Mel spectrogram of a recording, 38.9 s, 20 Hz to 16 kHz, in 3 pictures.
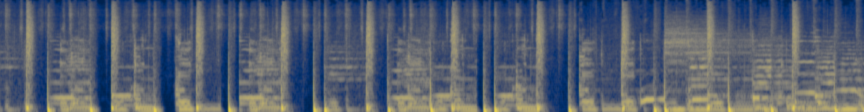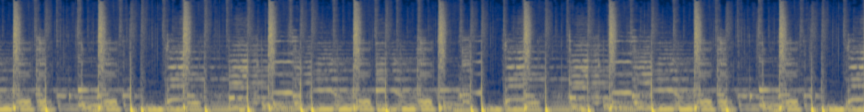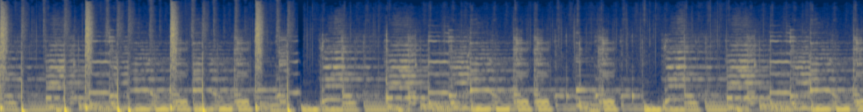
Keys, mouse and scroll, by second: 8.4 space, 8.5-9.4 click, 8.8 space, 10.3-11.7 click, 13.6 space, 13.8 click, 13.9 space, 14.6-16.7 click, 21.6 space, 21.8 click, 22.0 space, 22.8 click, 31.2 click, 34.6 click, 35.3 shift+click, 36.2 r, 37.2-38.8 click.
